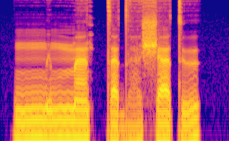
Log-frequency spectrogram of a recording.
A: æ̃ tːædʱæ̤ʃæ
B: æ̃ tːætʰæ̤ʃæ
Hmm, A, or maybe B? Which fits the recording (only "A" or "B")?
A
